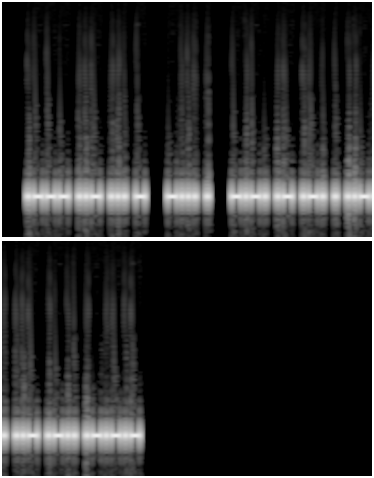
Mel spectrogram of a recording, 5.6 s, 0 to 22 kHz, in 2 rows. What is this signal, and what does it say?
Morse code, heard as a keyed tone, about 50 wpm, 700 Hz. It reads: JUST BE CAREFUL.
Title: Sentences from Top 1600 Words 50wpm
